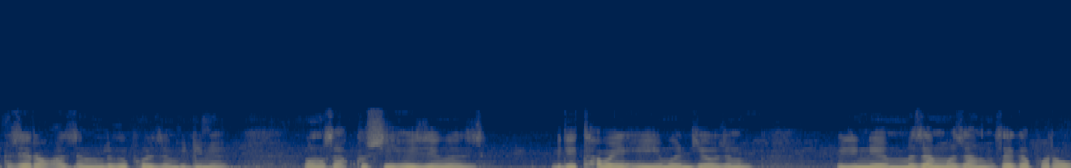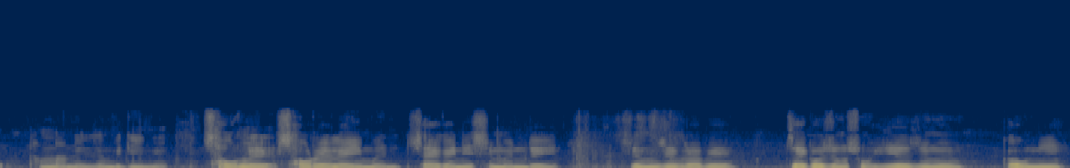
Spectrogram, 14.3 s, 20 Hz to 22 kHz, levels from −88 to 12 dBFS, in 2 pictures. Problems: low volume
